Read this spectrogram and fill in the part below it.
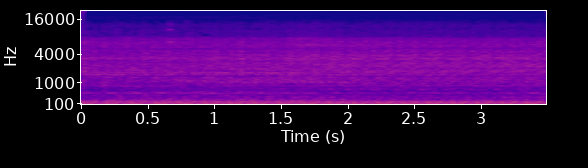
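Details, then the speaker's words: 7.3 diesel truck at 294k miles, tuned, idling just after an oil change: smooth, even low diesel clatter of about two to three beats a second, no ticks or knocks; owner says it always quiets down after an oil change. Normal idle. "she sounds good it always quiets down after an oil change it's nice nice"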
